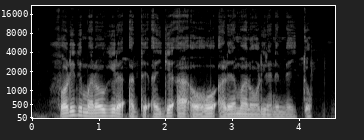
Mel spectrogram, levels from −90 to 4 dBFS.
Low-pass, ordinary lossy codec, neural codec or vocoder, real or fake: 19.8 kHz; none; none; real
